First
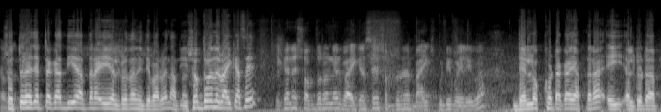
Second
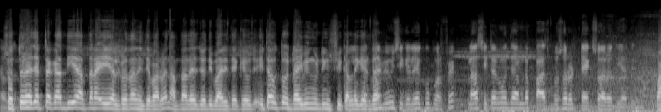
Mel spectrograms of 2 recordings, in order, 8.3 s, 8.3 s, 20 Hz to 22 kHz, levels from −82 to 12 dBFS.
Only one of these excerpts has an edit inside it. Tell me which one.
first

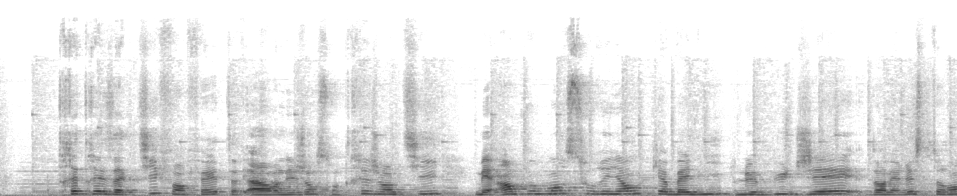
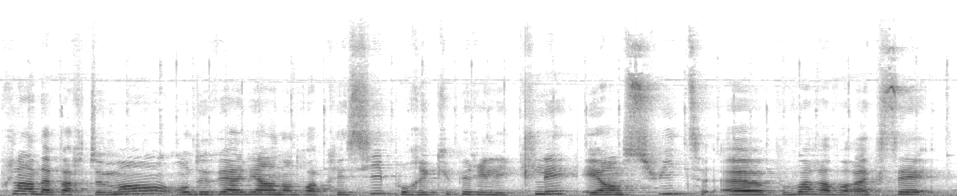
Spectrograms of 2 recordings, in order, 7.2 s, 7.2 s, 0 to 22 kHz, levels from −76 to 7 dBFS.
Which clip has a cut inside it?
first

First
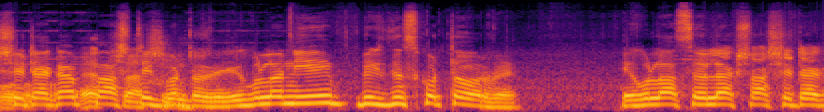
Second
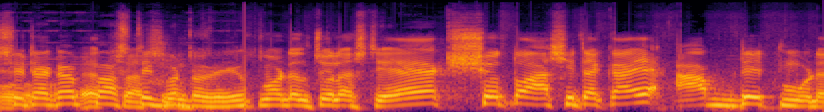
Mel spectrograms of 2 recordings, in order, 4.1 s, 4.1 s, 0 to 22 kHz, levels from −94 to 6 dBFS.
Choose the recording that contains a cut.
second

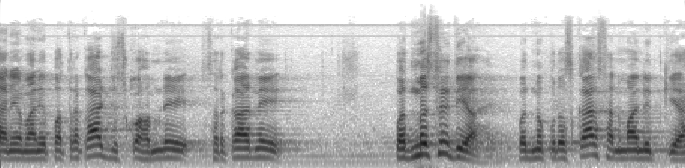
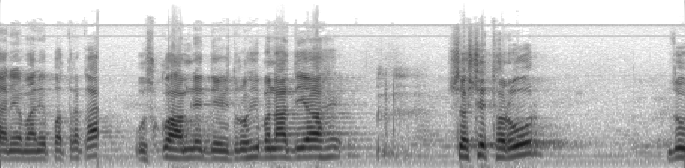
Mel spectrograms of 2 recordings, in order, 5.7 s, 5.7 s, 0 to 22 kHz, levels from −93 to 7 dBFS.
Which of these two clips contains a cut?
second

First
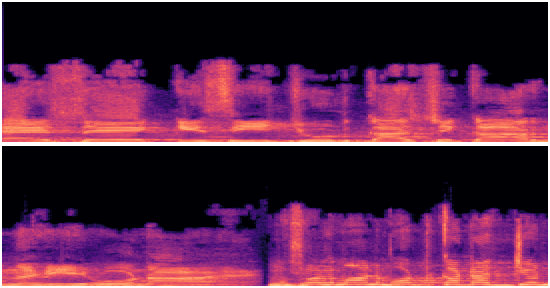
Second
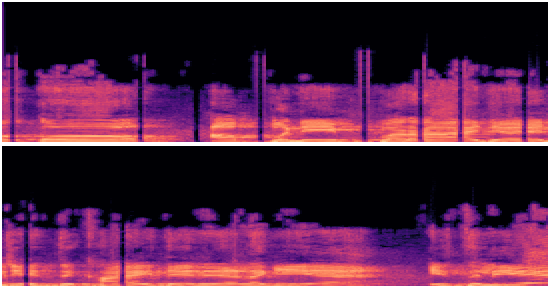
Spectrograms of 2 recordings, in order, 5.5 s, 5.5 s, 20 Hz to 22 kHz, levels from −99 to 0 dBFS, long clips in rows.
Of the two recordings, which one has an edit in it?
first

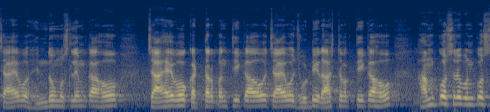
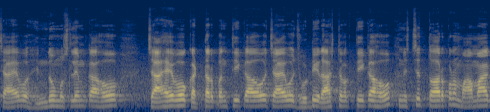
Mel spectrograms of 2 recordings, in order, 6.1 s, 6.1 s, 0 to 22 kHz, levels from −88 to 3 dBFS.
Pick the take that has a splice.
second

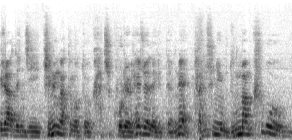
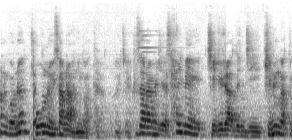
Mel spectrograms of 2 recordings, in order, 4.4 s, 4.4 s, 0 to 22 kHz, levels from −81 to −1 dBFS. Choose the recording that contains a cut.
second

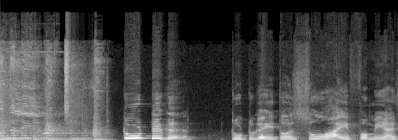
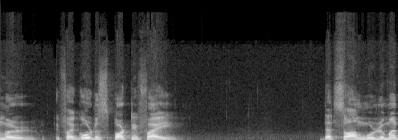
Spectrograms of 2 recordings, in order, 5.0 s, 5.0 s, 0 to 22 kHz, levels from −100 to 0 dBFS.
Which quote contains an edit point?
first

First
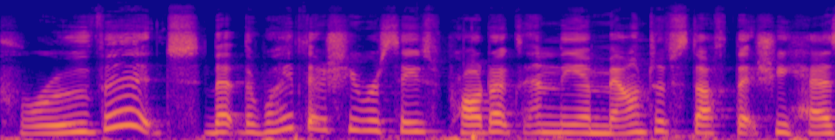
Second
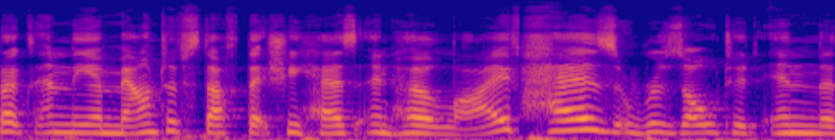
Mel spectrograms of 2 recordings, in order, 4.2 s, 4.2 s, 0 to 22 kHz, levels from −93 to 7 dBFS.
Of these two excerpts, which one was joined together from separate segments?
second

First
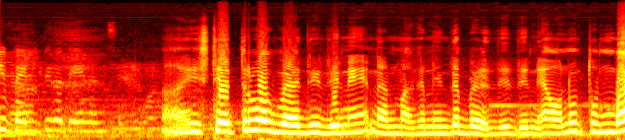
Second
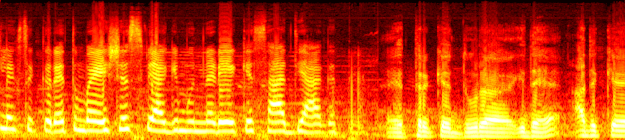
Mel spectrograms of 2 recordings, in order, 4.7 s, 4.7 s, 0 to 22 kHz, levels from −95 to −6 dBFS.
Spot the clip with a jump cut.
second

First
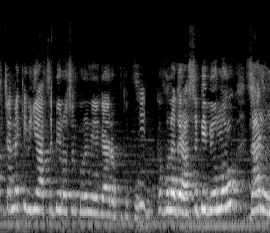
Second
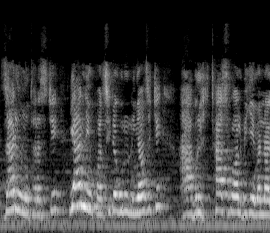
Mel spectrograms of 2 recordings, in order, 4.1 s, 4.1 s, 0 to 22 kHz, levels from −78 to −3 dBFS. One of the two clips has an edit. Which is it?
first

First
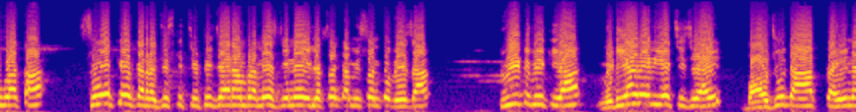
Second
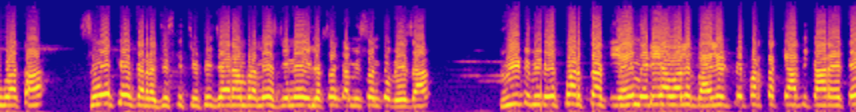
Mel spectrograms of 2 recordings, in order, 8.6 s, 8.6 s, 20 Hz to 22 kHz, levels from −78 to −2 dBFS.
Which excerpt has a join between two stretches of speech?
second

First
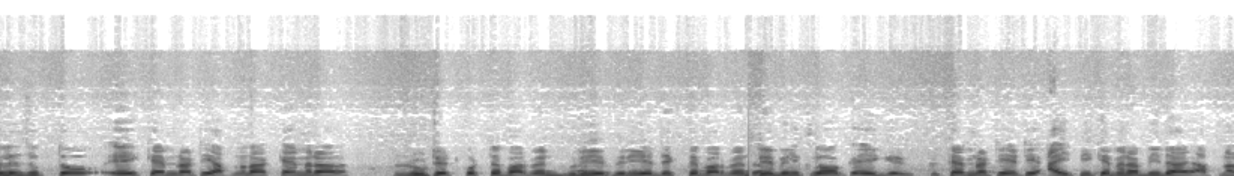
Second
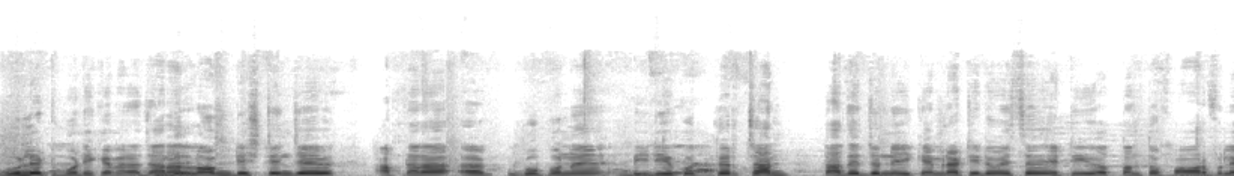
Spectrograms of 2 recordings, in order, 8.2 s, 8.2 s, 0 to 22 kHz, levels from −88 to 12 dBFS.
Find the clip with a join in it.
first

